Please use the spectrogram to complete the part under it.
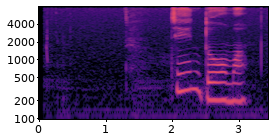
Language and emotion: Russian, sad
